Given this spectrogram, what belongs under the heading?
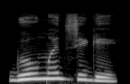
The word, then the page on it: ಗೋಮಜ್ಜಿಗೆ: kannada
